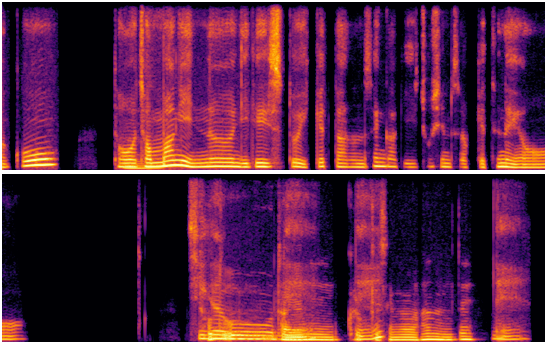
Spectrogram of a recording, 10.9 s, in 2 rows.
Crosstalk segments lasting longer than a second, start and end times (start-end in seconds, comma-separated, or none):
7.4-9.2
